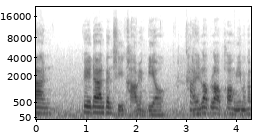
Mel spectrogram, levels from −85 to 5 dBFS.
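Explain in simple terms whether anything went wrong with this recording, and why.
Nothing went wrong with this audio, as no technical fault can be heard anywhere in it.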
